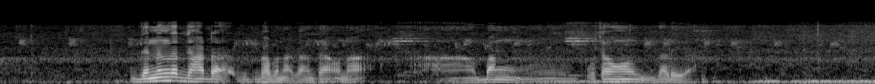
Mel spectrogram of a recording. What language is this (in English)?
Santali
